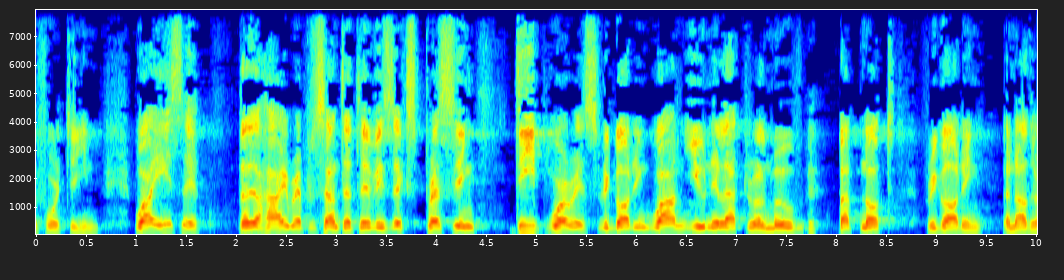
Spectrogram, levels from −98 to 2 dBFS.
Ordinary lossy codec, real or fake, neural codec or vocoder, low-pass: none; real; none; none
